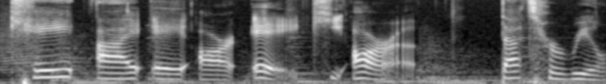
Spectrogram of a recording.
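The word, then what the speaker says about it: Kirara: Kilala's name really isn't Kilala. It's actually Kiara.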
